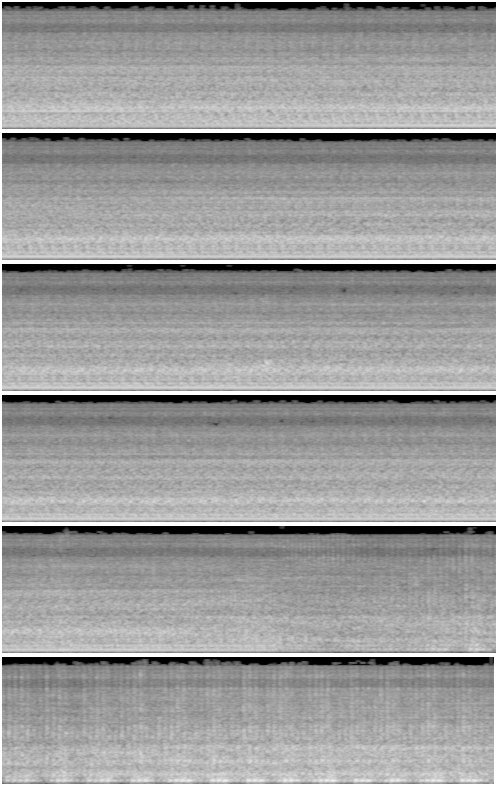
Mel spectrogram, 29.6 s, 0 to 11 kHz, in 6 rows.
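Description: Tractor diesel engine running steadily, driving a hydraulic pole-erection attachment. About 22 seconds in, the steady note drops away and gives way to a regular low pulsing, two or three beats a second, that grows louder.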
